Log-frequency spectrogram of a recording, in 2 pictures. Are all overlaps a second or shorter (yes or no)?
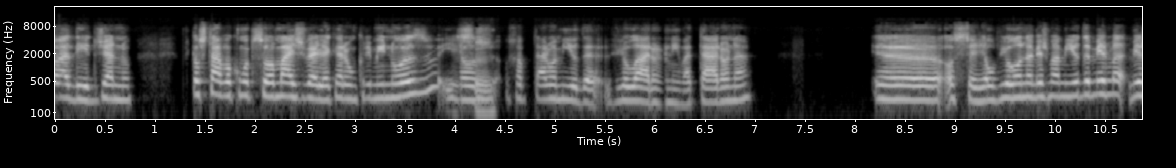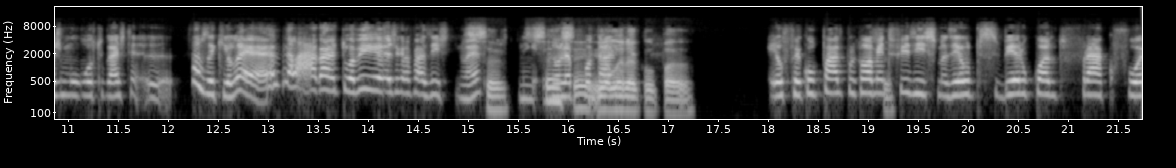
no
